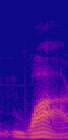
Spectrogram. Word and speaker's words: Roy: and he's French-Canadian. So his name is technically, he said Derek Wah, or however they say it, but he's like, it's all right. You know what I mean? Like that's, right. That's how they pronounce it here.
